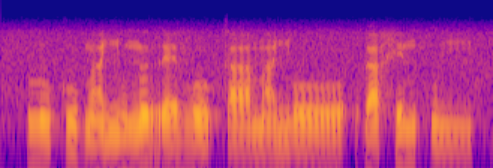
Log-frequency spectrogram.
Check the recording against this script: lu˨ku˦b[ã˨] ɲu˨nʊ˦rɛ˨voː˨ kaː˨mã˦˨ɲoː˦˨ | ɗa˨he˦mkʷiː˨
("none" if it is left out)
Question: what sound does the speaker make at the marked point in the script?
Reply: ã˨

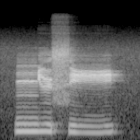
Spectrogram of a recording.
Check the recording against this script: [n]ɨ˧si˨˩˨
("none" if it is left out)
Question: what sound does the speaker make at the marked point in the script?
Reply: ɲ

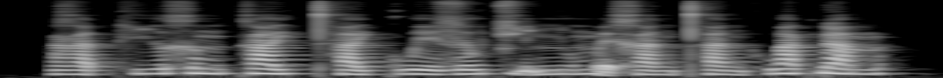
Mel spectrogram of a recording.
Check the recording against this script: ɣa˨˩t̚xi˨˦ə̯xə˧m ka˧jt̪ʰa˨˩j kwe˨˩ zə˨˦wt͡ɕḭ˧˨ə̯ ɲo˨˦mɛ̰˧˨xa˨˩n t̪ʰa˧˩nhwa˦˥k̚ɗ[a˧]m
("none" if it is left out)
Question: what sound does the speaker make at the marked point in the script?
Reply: a˧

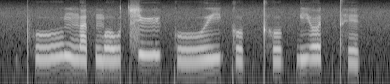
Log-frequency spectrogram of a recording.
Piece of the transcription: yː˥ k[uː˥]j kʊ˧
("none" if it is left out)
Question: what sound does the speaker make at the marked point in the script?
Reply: uː˨˥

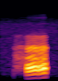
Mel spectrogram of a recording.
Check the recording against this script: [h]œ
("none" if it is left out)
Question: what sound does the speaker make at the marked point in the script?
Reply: h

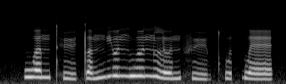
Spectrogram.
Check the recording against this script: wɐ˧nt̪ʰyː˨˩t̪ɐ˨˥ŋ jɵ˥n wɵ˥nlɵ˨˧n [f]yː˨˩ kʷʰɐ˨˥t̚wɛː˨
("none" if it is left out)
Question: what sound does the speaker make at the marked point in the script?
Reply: f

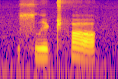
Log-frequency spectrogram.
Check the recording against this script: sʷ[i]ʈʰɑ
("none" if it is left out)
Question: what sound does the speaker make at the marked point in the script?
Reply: i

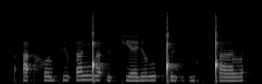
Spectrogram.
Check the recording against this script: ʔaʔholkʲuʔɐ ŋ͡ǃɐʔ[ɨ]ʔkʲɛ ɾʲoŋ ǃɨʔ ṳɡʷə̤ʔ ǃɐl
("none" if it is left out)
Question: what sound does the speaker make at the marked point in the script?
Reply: ɨ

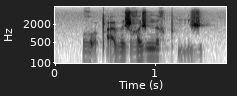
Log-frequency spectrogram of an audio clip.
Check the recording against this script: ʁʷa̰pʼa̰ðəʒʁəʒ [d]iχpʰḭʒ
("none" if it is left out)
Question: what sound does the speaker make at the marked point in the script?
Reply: n̪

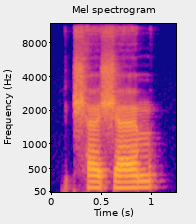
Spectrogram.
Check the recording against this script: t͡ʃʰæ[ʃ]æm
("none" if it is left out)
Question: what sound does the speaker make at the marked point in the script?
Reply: ʃ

